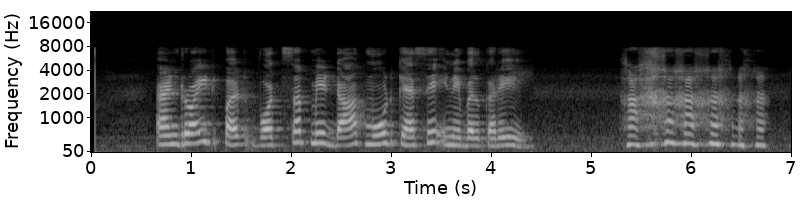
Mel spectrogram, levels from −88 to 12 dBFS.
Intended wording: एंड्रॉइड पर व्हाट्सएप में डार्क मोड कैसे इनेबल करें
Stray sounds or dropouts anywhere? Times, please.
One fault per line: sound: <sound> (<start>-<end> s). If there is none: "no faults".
sound: laugh (5.3-6.8 s)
